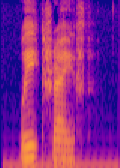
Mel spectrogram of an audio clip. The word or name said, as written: wakerife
